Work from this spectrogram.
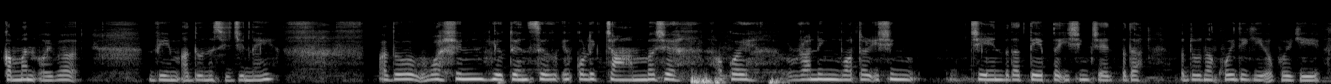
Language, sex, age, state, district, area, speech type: Manipuri, female, 30-45, Manipur, Senapati, urban, spontaneous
